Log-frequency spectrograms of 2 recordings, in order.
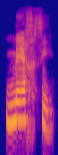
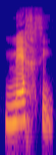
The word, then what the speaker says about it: merci: Garza that is boy in French so the pronunciation is J ah eh see or o n Garza the next is merci merci m a uh say e that is thank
